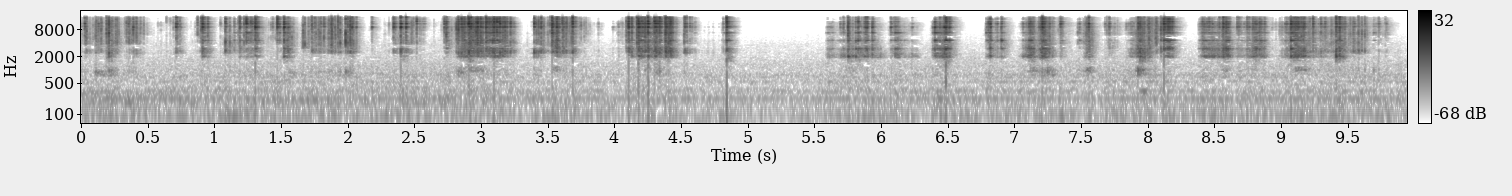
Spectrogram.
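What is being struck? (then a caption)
Small metal beads in a glass jar. A small clear glass jar, partly filled with small gold tube-shaped metal beads, is held tilted in one hand while the fingertips of the other stir and rub the beads so they rattle against the glass. Bursts of bright, high, crisp clicking and jingling come in quick irregular clusters with almost no low end, with a short pause near the middle before the rattling resumes.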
